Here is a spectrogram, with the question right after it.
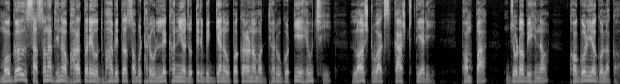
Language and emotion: Odia, neutral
